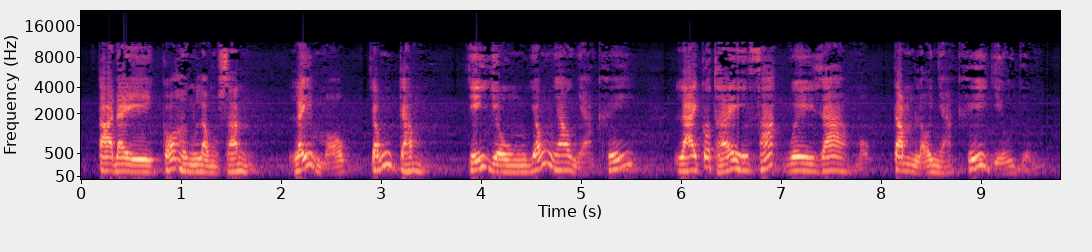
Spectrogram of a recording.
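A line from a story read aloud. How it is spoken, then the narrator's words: Smiling. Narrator (Vietnamese): mỉm cười nói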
